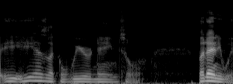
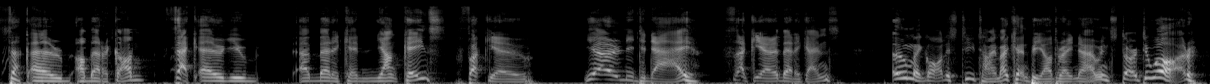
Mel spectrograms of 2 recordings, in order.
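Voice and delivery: louder, hammed-up English bloke; mock British accent; 4 dB louder than usual. Mocking the UK rapper to viewers, hammed-up British accent. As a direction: overdo a posh tea-time Brit. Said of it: "gonna come out here like".

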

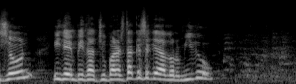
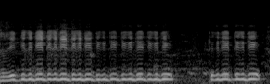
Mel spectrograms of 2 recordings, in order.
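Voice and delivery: quiet tiqui tiqui patter; hushed playful tapping noise; soft tiqui sounds; 10 dB quieter than usual. Acted. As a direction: murmur the tiquis softly like light tapping. Sergeant feeling the recruit's testicles.

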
